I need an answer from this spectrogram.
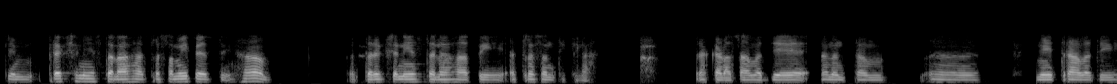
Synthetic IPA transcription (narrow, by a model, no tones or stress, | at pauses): kimpɾeːkʂɐɳijɐst̪ʰɐlaːɦɐɐt̪ɾɐsɐmiːpeɐt̪iɦãː | pɾeːkʂɐɳijɐst̪ʰɐlaːɦɐpiɐ̰t̪ɾɐsɐnt̪ikilaː | t̪ɾɐkɐɽasaːmɐd̪ʱjeɐnɐnt̪ɐɾɐm | neːt̪ɾaːʋɐt̪i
